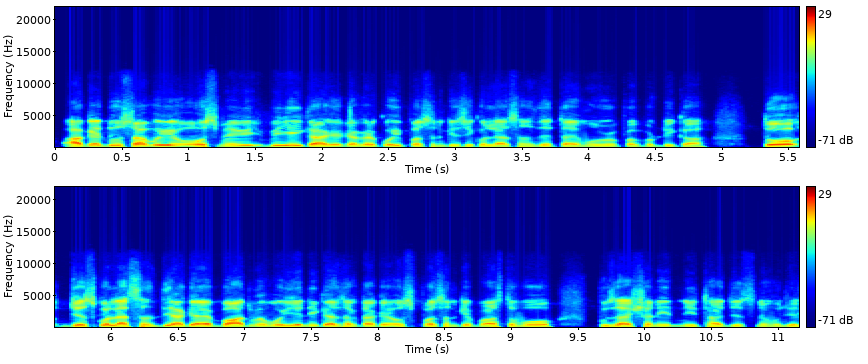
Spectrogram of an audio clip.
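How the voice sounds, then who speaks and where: A law lecturer at a judicial academy, a man with a Pakistani accent and a mid-range voice, gives an informal lecture explaining step by step. He repeats himself, checks in often with check phrases, and switches between Urdu and English legal terms. The recording is dry.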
